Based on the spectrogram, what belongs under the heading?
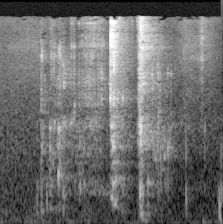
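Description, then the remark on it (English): Someone takes a quick sip of water, with a few soft slurping and swallowing sounds, two of them briefly louder, in an otherwise quiet moment with no talking. “Sip of water. Gotta stay hydrated.”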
